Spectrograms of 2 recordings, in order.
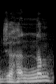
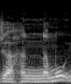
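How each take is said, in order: First: The word ends on a bare 'm' sound. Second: The word ends with a 'u' vowel after 'm'. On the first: The reader stops at this word. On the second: The reading continues without stopping.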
